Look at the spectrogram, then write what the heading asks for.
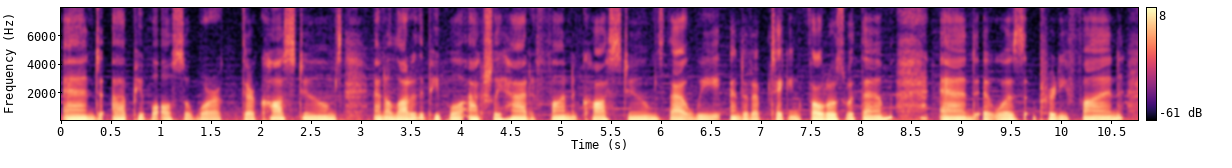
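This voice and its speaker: With music playing behind her, a woman talks in a very deep, low pitch with ordinary pitch variation. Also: very even loudness. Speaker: family vlogger. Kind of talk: casual vlog narration. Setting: at home at night.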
